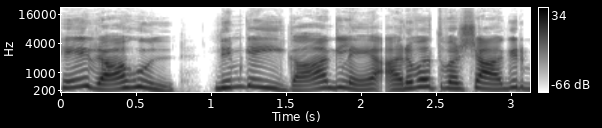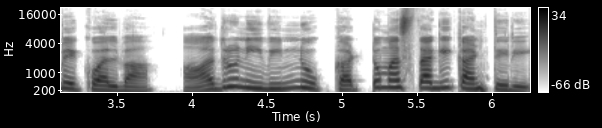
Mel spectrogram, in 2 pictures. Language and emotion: Kannada, happy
